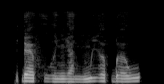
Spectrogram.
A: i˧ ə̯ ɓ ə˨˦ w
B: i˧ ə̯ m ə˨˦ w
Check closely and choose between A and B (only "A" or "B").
A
